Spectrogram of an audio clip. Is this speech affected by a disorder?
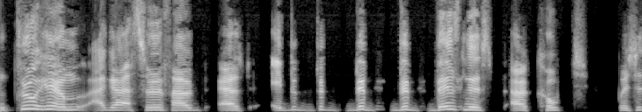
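Yes: cerebral palsy; from birth, birth asphyxia.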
